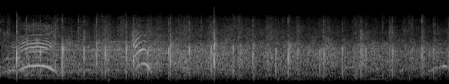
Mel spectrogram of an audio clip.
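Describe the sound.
An audience claps steadily for several seconds, a dense patter of many hands, with a few voices whooping and cheering over it near the start.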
